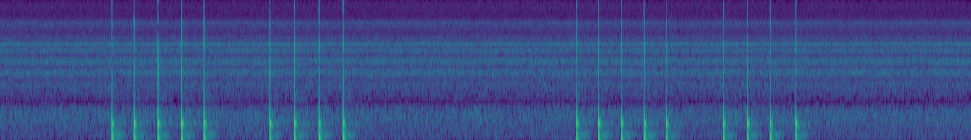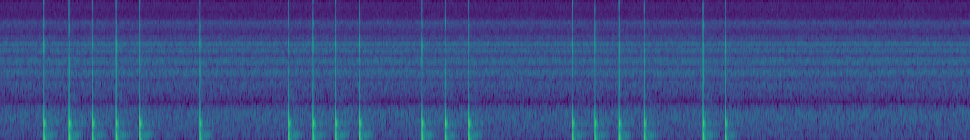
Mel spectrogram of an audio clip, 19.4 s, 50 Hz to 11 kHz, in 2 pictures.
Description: Tap code, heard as knocks on a wall, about 4 knocks a second. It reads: Y Y VSR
